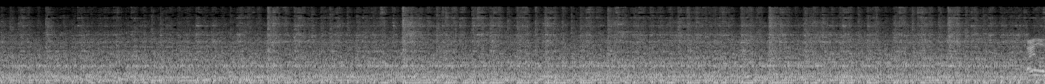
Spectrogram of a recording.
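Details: New Harbor Freight Predator 212 6.5 hp OHV engine swapped into a 1990s Manco Thunderbird minibike, first start and heat cycle on fresh gas and oil: even, steady single-cylinder idle, no misses or knocks. A healthy fresh engine.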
